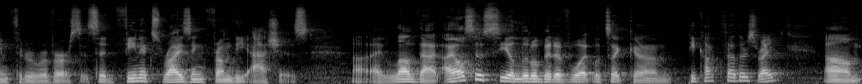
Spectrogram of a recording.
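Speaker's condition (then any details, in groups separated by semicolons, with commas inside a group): No condition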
